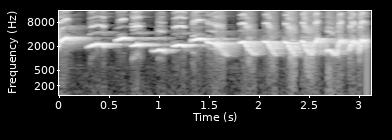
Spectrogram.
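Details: Vigorous, persistent song of a white-rumped shama, used as a master recording to provoke quiet males into singing: a continuous stream of loud, clear whistles, slurred phrases and rapid chattering trills with no pauses.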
